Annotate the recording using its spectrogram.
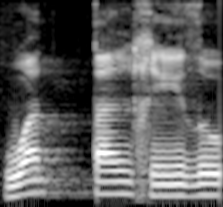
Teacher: حروف مستغلیہ خا کو موٹا پڑھیں گے واو مدہ پر ایک الف کے مقدار کو اس کو کھینچیں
